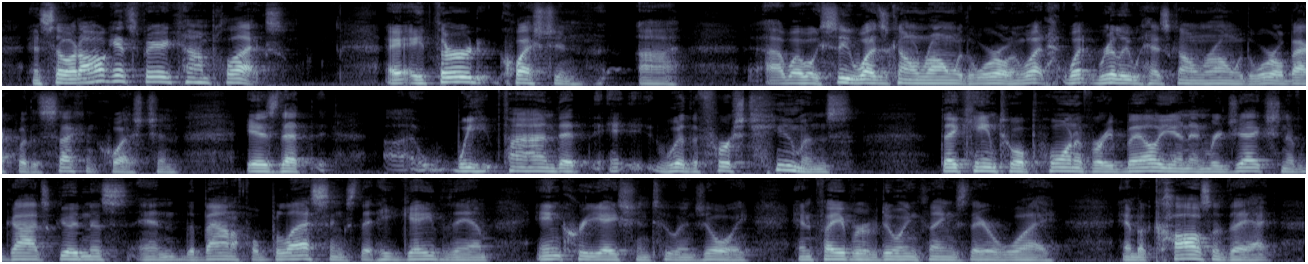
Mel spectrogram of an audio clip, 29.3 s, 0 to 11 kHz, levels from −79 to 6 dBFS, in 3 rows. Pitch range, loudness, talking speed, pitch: 110-140 Hz, -24 LUFS, 170 wpm, 125 Hz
